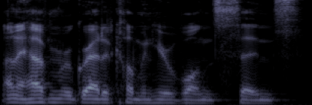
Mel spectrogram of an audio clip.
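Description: A man's voice: low-pitched, level tone, fairly quick. A young man with a Northern Irish accent, a guest on a radio interview, talking in an upbeat, chatty and polite way. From Northern Ireland. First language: English. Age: young adult. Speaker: radio guest, student teacher.

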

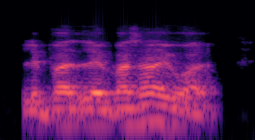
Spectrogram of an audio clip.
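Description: A man in his twenties, relaxed and conversational, often agreeing. The recording sounds dull and lo-fi. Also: mid-range voice. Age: 20s. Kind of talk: casual conversation.

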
